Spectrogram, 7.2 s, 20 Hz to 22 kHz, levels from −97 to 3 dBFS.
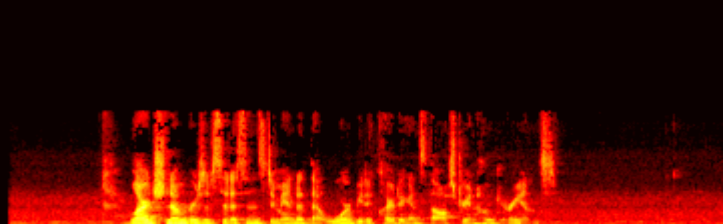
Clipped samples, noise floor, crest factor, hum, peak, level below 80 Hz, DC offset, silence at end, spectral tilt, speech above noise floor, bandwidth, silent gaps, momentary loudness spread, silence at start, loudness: under 0.1%; -55 dBFS; 24 dB; none; 0 dBFS; -58 dBFS; under 0.1%; 1.7 s; -4 dB/octave; 31 dB; 11.5 kHz; none; 20 LU; 0.55 s; -23 LUFS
